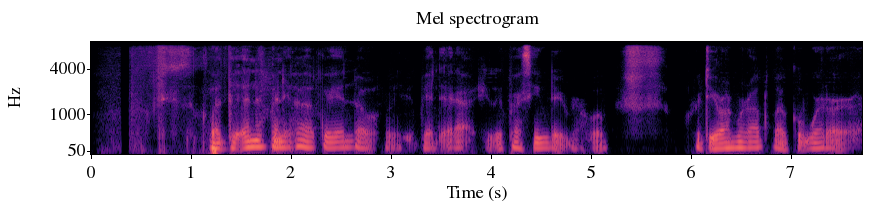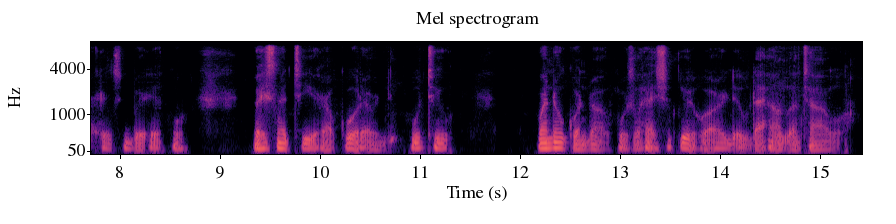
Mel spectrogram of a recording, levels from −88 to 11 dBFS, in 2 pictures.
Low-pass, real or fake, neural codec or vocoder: 7.2 kHz; fake; codec, 24 kHz, 0.9 kbps, WavTokenizer, small release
